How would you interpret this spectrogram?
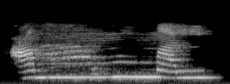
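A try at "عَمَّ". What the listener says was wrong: আম্মাল তো নাই, লাম তো নাই, আম্মা আছে।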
